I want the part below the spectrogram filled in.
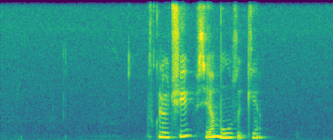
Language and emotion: Russian, sad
